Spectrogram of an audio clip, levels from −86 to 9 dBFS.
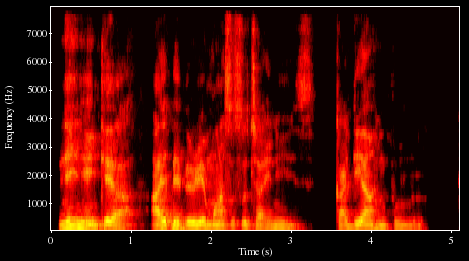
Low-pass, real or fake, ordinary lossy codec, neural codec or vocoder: none; fake; none; codec, 16 kHz, 16 kbps, FunCodec, trained on LibriTTS, 50 frames a second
